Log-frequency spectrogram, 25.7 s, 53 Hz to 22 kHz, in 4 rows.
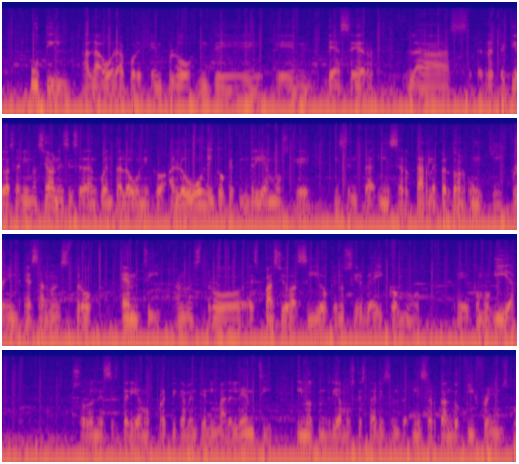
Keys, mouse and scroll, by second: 1.1-1.6 scroll down 2, 1.6 middle click, 2.9-3.7 scroll up 2, 25.4-25.7 right drag.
